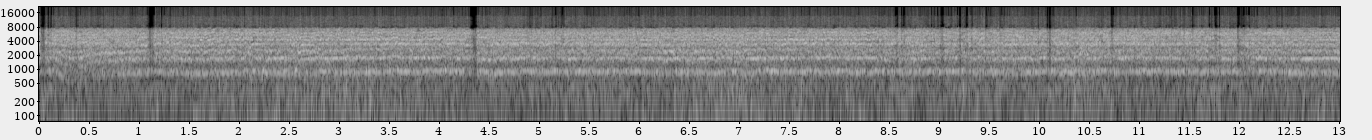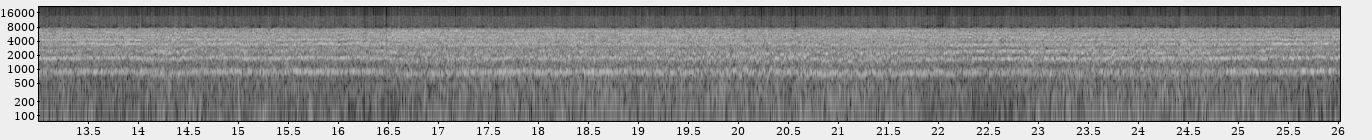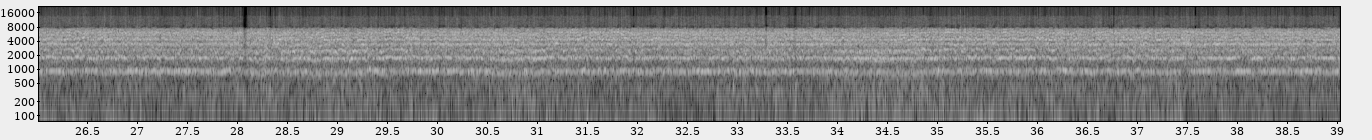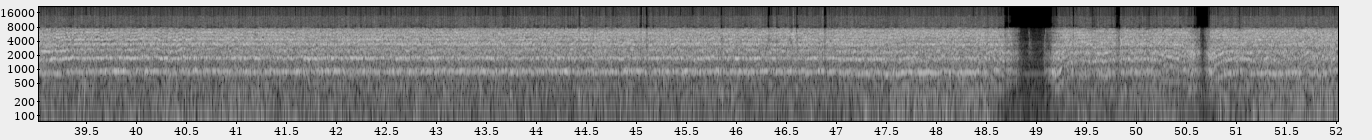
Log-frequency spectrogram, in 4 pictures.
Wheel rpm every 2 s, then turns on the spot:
210, 210, 230, 220, 230, 230, 220, 220, 210, 190, 190, 210, 220, 230, 220, 230, 230, 220, 230, 230, 230, 230, 230, 230, 160, 150.
none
